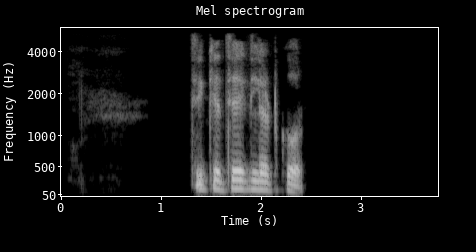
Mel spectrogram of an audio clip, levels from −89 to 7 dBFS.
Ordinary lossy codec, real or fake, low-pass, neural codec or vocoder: MP3, 48 kbps; real; 5.4 kHz; none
